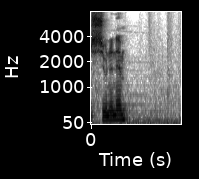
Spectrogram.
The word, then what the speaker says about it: pseudonym: Like you think of the word pseudonym. Who would think it would start with a P?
